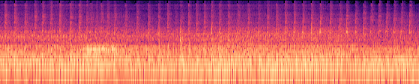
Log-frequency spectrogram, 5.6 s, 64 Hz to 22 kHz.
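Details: Normal running of a JCB two-stroke generator after a couple of years unused, possibly with too much two-stroke oil in the fuel, putting out 200 volts: steady, rapid buzz at even speed without stumbles or surging.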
